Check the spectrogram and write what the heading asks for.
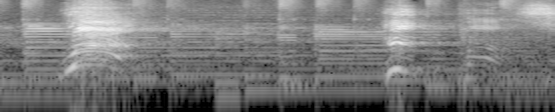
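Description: Live gospel music with held keyboard chords, broken by two short, loud vocal exclamations from the singer: one just after the start and another about a second and a half in.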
